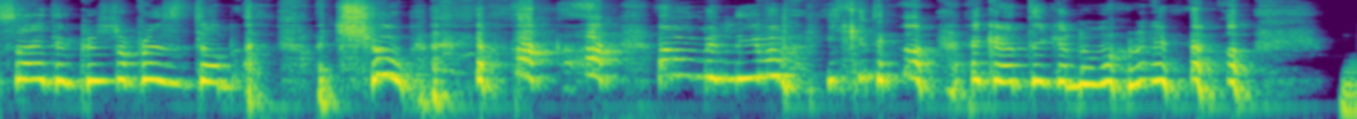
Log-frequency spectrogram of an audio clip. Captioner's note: Ketawa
